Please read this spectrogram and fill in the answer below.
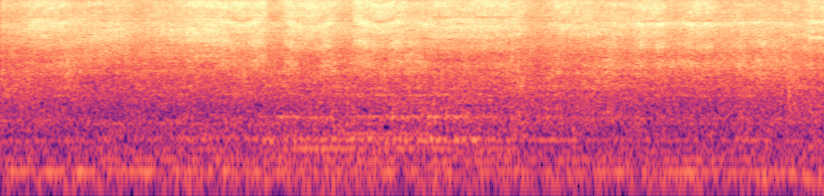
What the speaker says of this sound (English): So I am using my iWater Eclipse to airbrush this t-shirt for a local customer.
